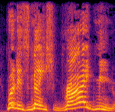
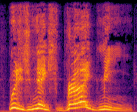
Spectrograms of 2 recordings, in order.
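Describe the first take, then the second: First: Repeated higher, pressing harder; mock accusing wife. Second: Slow, drawn-out suspicious question; mock suspicious wife. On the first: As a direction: push the same question up higher, accusing. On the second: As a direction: stretch each word like a wife who smells trouble. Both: Mocking wife grilling him.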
